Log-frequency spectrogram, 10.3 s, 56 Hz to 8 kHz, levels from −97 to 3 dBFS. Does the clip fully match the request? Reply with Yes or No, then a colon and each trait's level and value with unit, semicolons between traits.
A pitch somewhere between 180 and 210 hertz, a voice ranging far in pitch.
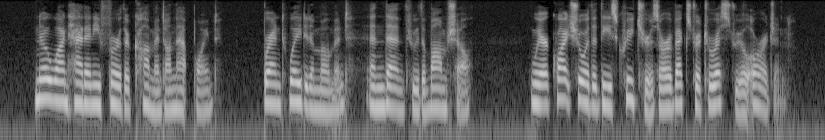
No: high, 190 Hz; average, 3.2 semitones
